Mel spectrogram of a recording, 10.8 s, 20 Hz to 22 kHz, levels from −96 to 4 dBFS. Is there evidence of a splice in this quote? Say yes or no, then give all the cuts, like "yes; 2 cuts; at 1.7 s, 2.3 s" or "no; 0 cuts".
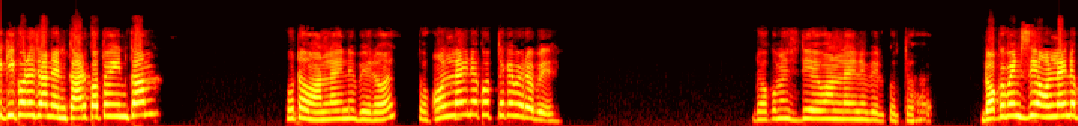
no; 0 cuts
